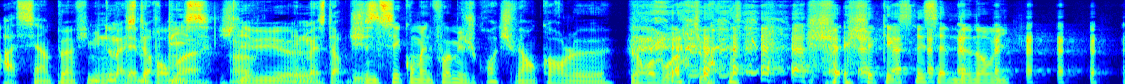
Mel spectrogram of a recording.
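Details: Adult male speaker; normal voice.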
